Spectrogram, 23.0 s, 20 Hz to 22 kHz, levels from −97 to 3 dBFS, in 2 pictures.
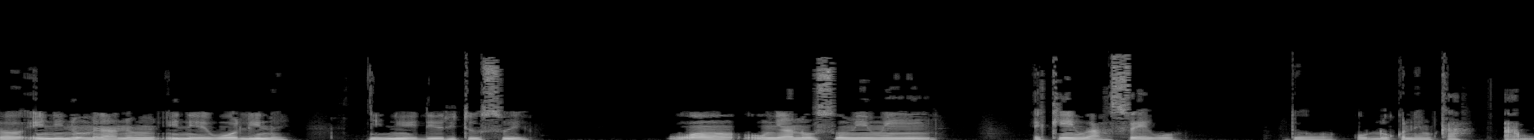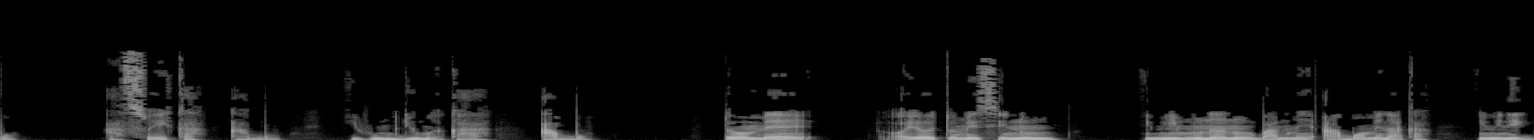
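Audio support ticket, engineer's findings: Throughout the speech: likely AAC compression, consistent with low-bitrate AAC-LC around 32 kbps. Nothing above 14 kHz, coarse spectral quantisation, so the sound is dull and smeared, with sibilants warbling audibly.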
